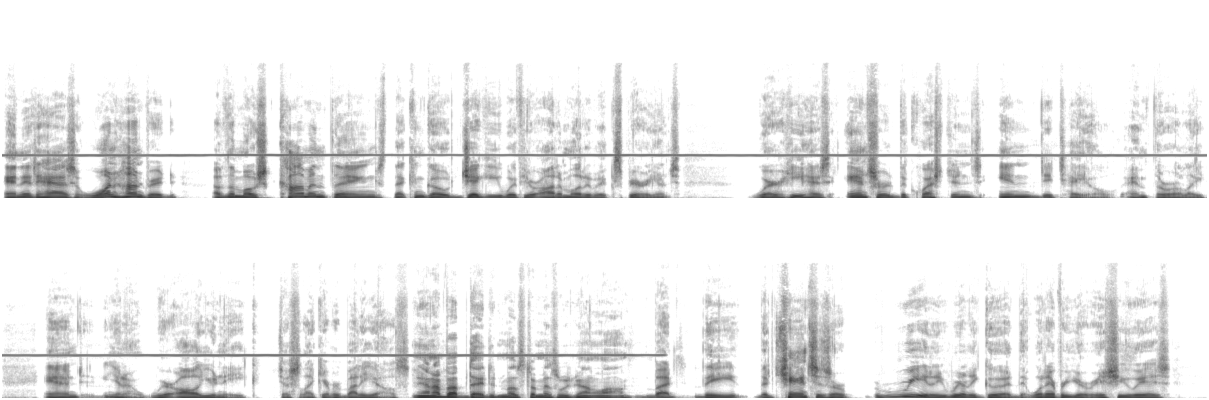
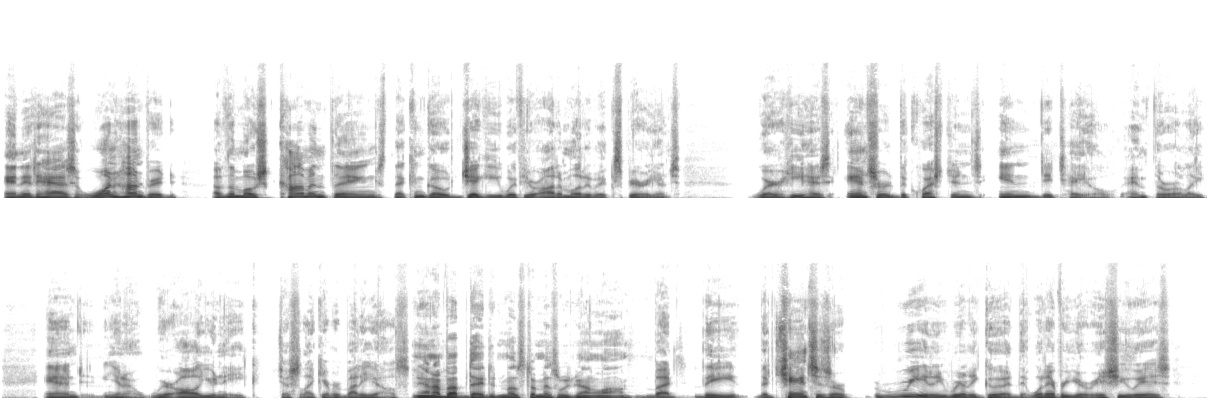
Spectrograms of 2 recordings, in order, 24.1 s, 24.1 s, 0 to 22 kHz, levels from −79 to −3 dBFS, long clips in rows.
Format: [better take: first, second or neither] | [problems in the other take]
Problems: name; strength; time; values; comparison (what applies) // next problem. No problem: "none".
second | high-pitched whine; loud; until 19 s; 5 kHz, 10 dB below the speech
